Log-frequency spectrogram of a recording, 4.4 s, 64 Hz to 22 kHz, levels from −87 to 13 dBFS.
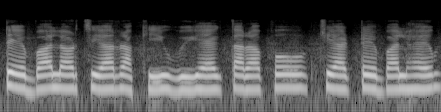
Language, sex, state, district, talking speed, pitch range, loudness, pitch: Hindi, female, Punjab, Pathankot, 150 wpm, 210-225 Hz, -14 LUFS, 215 Hz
